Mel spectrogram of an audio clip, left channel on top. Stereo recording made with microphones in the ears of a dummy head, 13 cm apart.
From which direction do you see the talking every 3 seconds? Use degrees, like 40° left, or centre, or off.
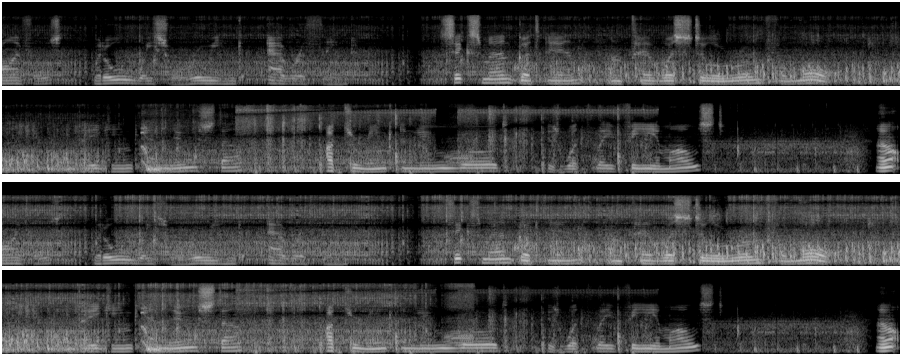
80° left, 60° left, centre, 50° right, 60° left, 70° left.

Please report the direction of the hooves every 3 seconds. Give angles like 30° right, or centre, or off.
off, 70° right, 50° right, 10° left, 40° left, 60° left.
